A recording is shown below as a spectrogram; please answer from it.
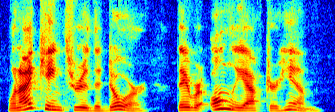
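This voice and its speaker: A woman's voice: fairly low pitch, sing-song, normal speed, darkish tone, slightly rough. A woman voicing an outspoken, proud young girl who emphatically corrects others in a children's audiobook. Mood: correcting. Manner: interrupting, emphatic.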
